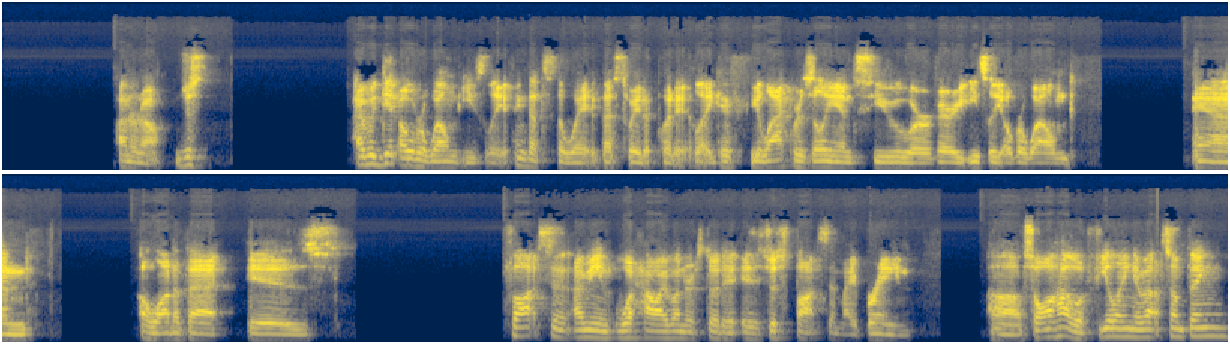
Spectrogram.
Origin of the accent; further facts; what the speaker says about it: Arizona, United States; I'm 33. I'm from Arizona, the United States.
